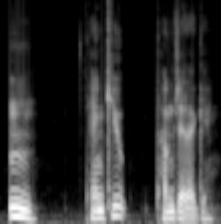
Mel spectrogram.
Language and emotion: Manipuri, neutral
